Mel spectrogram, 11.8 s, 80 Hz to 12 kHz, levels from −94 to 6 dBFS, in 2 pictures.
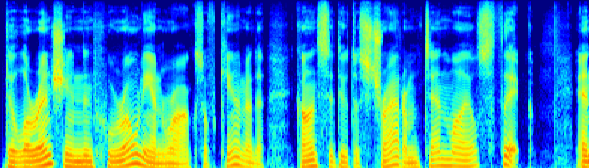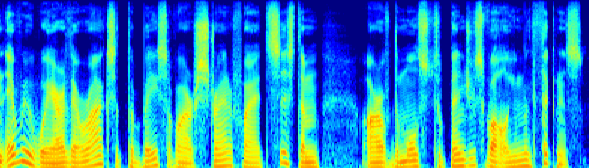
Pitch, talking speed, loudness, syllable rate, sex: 120 Hz, 165 wpm, -20 LUFS, 5.4 syllables/s, male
